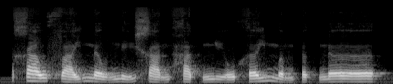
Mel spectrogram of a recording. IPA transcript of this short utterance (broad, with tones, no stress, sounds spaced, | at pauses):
x a˧ w f a˨˩˦ j n ə˨˩ w n i˨˩˦ x a˨˩˨ n h a˨˩ t̚ ɲ i˨˩˨ w h ə˧˥ j m ə˨˩˨ m ʔ ə˨˩ k̚ n əː˧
